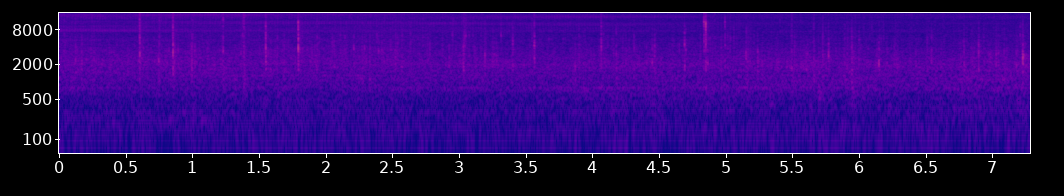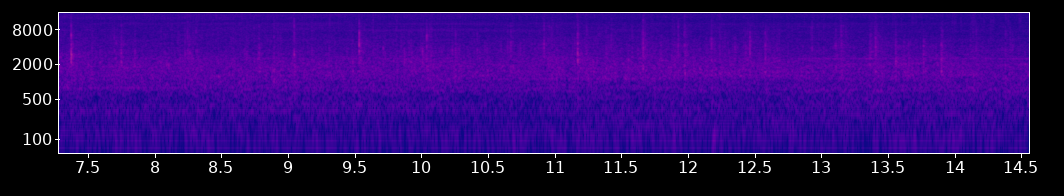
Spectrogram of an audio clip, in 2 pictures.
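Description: HO-scale model train running on its track: a steady light rattle of wheels on rails with scattered faint clicks. The locomotive has no sound decoder, so only the mechanical running noise is heard.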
